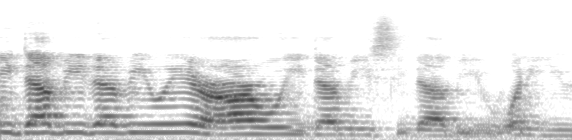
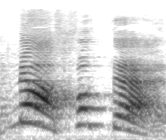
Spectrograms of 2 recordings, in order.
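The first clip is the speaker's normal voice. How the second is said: high, loud mock refusal; dismissive wrestlers; 11 semitones higher, 10 dB louder than usual. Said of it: "they're like".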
